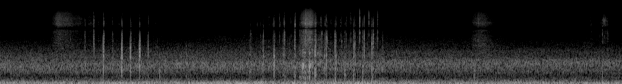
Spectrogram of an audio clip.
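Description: Dalmatian digging in loose soil: bursts of paw scratching and scattering dirt about a second in and again around three seconds, over a steady low rumble.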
